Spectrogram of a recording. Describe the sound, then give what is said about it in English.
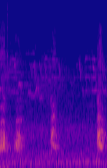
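A dog barks four times in an uneven rhythm, short sharp yaps at a moderately quiet level against a low background rumble, the barking coming from the woods. “Is that a dog barking?”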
